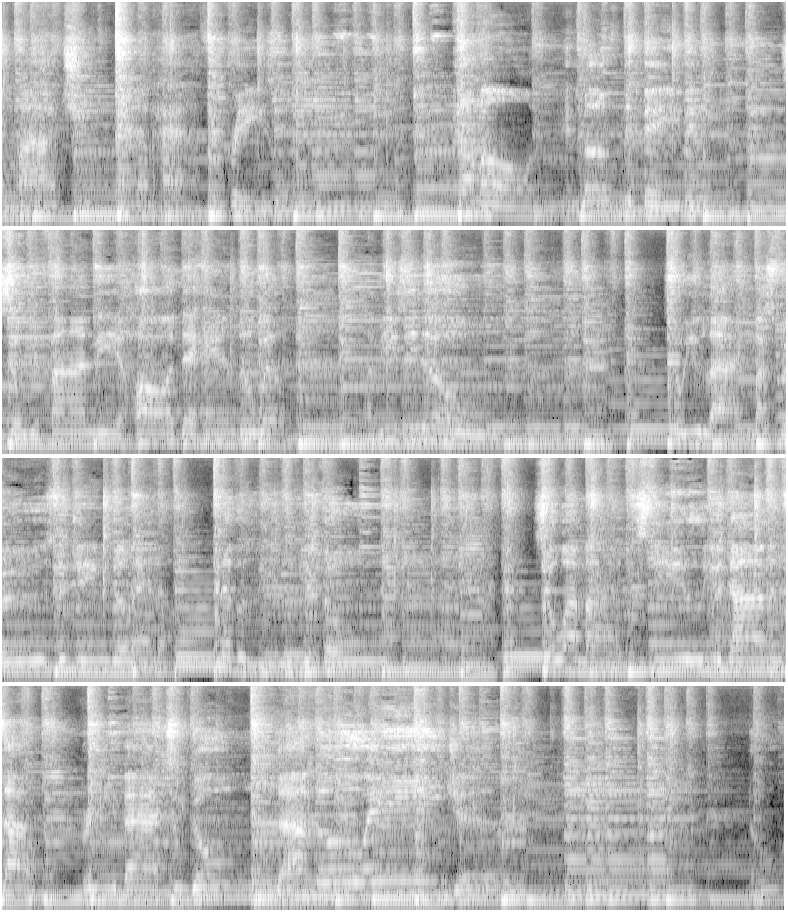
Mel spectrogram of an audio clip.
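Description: Acoustic guitar strummed steadily under a man's singing voice, in a slow blues-rock song.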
